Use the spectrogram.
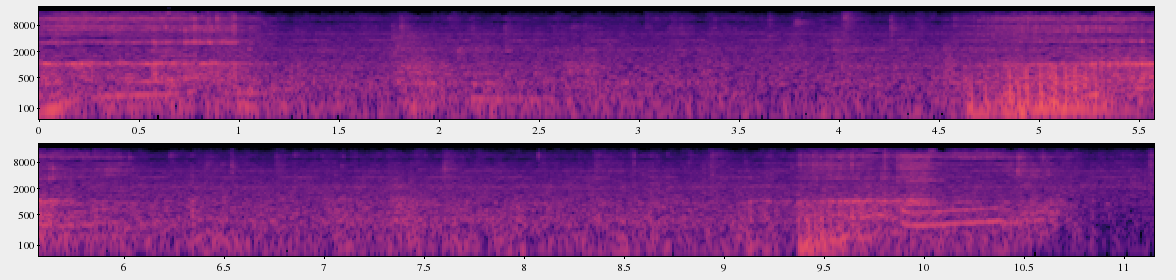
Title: Welcome to listen to my snoring to help you fall asleep👍 #snoring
